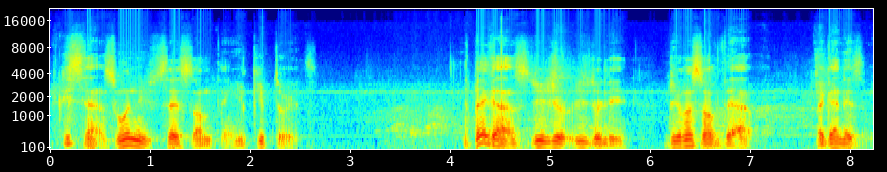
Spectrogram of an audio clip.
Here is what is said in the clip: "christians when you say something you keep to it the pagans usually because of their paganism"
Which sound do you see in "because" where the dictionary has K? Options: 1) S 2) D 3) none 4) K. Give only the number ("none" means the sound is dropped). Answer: 3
